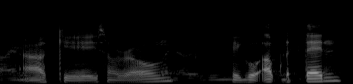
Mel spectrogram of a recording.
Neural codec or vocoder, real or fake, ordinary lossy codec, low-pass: none; real; none; 7.2 kHz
